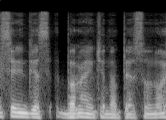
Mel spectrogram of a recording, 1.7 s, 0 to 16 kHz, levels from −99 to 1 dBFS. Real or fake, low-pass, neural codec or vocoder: fake; 10.8 kHz; codec, 24 kHz, 0.9 kbps, WavTokenizer, medium music audio release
